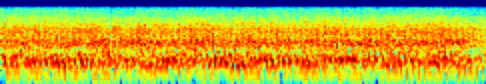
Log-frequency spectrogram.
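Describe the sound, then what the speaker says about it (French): A helicopter arrives at a pickup point, its rotor thudding steadily and loudly throughout with a dense, unbroken roar and no voices over it. "Ils attendent l'arrivée d'un hélicoptère qui vient récupérer le jeune homme."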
